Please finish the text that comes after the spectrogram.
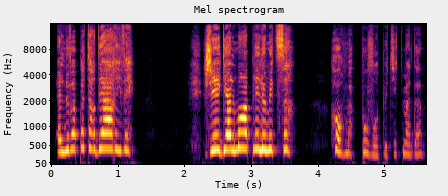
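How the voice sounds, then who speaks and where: A flustered chambermaid , put on by a woman reader, talks fast and loud. Her pitch sits high above the narration. It is a fretful storybook figure with a mellow voice underneath. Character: flustered royal chambermaid, anxious.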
